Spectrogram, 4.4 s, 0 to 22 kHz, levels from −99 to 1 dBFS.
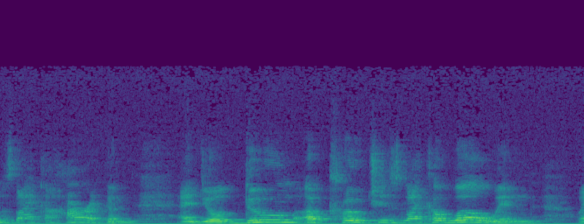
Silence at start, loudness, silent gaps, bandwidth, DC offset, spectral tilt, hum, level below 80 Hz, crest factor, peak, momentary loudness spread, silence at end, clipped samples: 0 s; -31 LUFS; none; 15.5 kHz; 1%; -6.5 dB/octave; none; -58 dBFS; 16 dB; -14 dBFS; 12 LU; 0 s; under 0.1%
